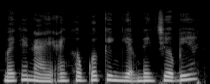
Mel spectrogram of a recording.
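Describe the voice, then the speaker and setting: A woman voicing a young husband who talks gently and soothingly to his wife. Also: fairly low pitch, fast, dry recording, studio quality, faint music behind, lightly acted. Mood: tender.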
